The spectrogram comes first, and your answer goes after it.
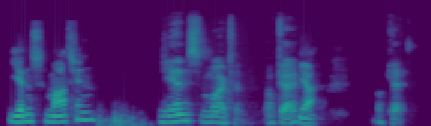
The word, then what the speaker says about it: Jens-Martin: name please my uh first name uh is pronounced yens Martin yens Martin okay yeah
